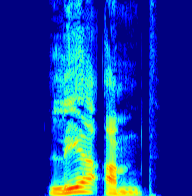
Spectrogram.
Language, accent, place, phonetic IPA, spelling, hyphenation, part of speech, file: German, Germany, Berlin, [ˈleːɐ̯ˌʔamt], Lehramt, Lehr‧amt, noun, De-Lehramt.ogg
- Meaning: teaching post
